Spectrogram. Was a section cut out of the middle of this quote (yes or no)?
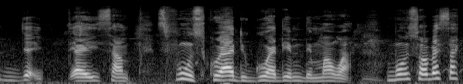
no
